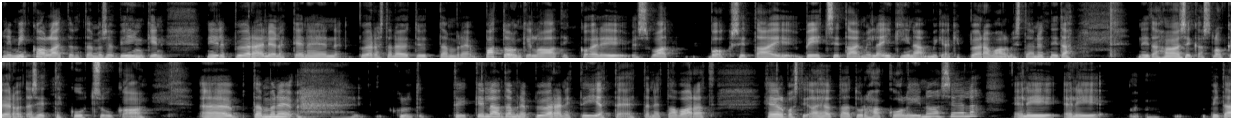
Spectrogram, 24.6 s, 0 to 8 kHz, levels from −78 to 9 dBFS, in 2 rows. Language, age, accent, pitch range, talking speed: Finnish, 20-39, native, 155-205 Hz, 110 wpm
